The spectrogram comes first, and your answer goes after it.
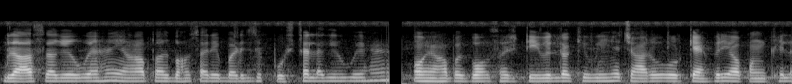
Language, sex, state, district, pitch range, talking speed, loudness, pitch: Hindi, male, Madhya Pradesh, Umaria, 145-155 Hz, 225 wpm, -20 LUFS, 150 Hz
